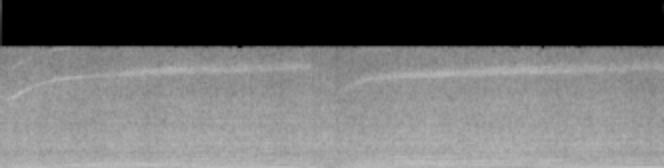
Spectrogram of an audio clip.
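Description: Lancia Delta HF Integrale's turbocharged four-cylinder race engine, heard from inside the cabin, pulling hard as the car accelerates out of a corner on a wet track. The pitch climbs, drops sharply on an upshift about three seconds in, then climbs again.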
